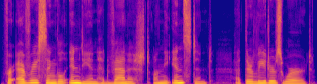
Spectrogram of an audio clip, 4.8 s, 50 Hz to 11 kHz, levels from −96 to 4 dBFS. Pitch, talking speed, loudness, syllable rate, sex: 220 Hz, 165 wpm, -16 LUFS, 5.1 syllables/s, female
